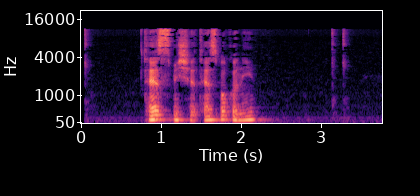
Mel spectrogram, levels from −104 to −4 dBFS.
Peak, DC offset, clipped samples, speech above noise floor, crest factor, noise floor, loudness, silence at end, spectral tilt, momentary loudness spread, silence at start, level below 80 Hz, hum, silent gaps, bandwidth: -6 dBFS; under 0.1%; under 0.1%; 47 dB; 22 dB; -72 dBFS; -25 LUFS; 1.6 s; -3.5 dB/octave; 9 LU; 0.8 s; -62 dBFS; none; none; 11.5 kHz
